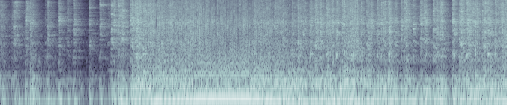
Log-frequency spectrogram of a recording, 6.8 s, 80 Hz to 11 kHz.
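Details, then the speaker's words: Stroker Windsor V8 in a Fox Body, first start after install: quick crank, then it catches and speed surges and sags unevenly, never settling into steady idle without throttle. "by the time I left we had that engine fired it still wants to be babysat a little bit on the frontal it doesn't really want to idle"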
